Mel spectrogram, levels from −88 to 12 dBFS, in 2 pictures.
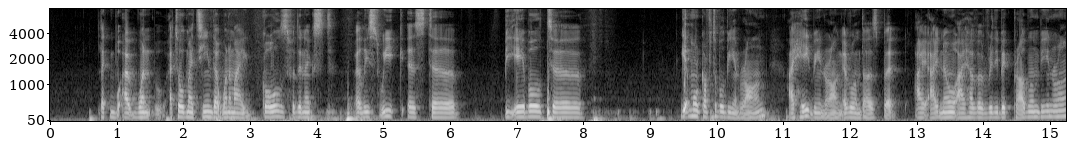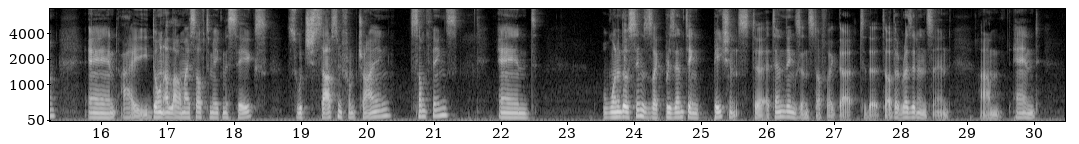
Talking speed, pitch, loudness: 165 wpm, 125 Hz, -15 LUFS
